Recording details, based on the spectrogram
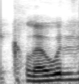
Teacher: clothes is actually the proper and correct way to say clothes with a th sound a voiced th sound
